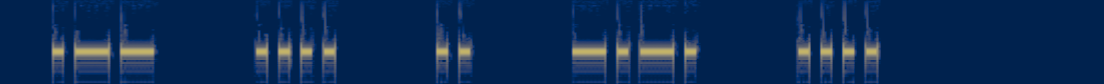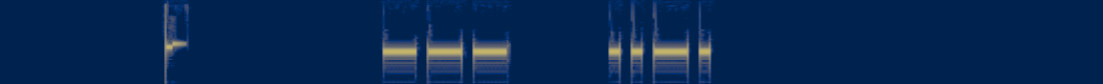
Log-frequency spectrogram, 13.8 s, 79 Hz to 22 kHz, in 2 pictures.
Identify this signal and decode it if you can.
Morse code, heard as a keyed tone, about 17 wpm, spaced as for 10 wpm, 700 Hz. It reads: WHICH OF
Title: 3x Character Spacing - Top 100 Words - 17wpm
